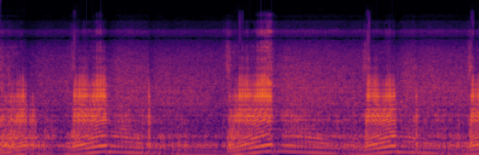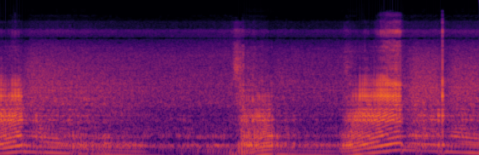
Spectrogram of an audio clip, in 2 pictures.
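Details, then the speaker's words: Miata with axle-back muffler removed, leaving cat-back with resonators; about six sharp revs over ten seconds, each a raw, loud rasp with crackling pops on overrun; loud exhaust from removed muffler. "so I'm going to show you guys a sound clip of what the exhaust sounds without this on"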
